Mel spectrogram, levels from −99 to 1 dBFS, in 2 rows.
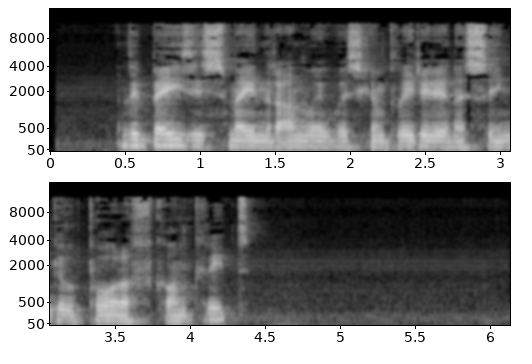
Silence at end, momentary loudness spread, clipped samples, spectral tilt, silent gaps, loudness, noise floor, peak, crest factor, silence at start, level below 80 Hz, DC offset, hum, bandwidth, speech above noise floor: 1.75 s; 9 LU; under 0.1%; -3.5 dB/octave; none; -22 LUFS; -61 dBFS; -2 dBFS; 22 dB; 0.45 s; -50 dBFS; under 0.1%; none; 11.5 kHz; 38 dB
